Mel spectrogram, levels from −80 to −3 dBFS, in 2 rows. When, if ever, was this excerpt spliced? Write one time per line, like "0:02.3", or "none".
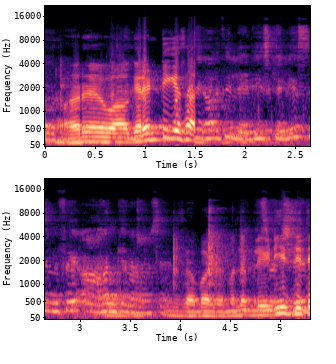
0:01.5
